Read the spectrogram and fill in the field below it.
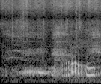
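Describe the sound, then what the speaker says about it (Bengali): Teddy pigeons kept for sale coo in a low, rhythmic burbling that rises and pulses toward the end, close and clear against light background noise. "এই আরেক জোড়া কবুতর দেখেন"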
